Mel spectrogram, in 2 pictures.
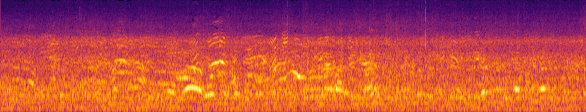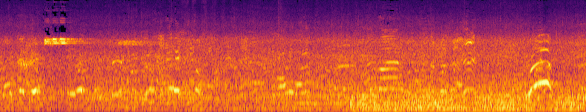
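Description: A crowd of children shout and squeal excitedly outdoors.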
